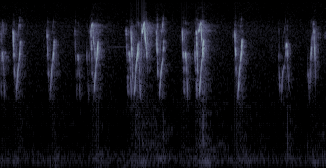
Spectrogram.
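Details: Canary-like song of a bar-winged prinia, sought for its loud voice as filler for contest songbirds: paired high chirps repeated about two to three times per second.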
